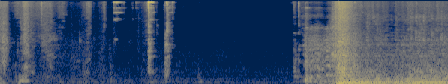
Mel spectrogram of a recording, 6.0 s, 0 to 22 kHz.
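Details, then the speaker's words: 1973 International 1110 4x4 pickup V8, revived after sitting parked, started with the battery just hooked up: a few quiet clicks and jingles, then it catches at once and settles into a strong, steady run. It has an exhaust leak at the donut, which appears cracked. "Oh yeah, fires right up."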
